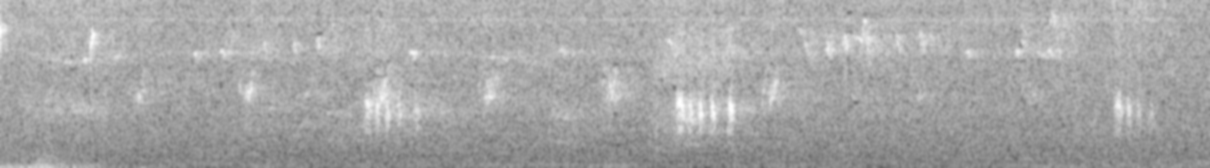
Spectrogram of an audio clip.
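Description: Faint outdoor countryside ambience with scattered short, high-pitched chirps and a brief rapid trill from small wild birds. A short low rumble sounds right at the start.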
